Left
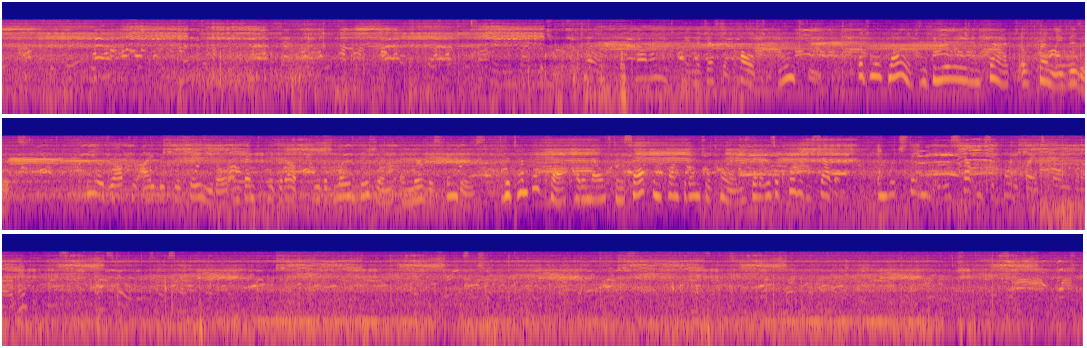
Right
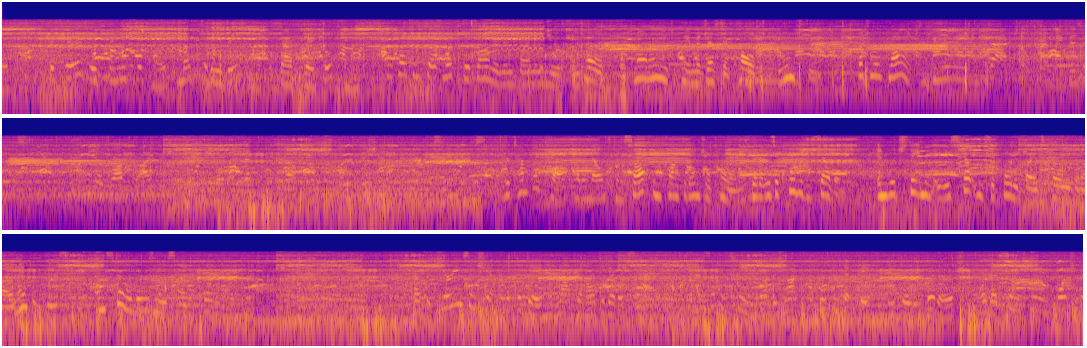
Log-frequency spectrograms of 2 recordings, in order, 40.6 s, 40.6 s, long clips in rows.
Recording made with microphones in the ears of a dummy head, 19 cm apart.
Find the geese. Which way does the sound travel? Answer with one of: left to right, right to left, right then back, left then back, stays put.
stays put.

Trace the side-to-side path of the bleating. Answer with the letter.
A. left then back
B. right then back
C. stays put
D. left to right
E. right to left
C.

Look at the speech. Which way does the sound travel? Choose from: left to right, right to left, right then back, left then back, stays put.
left then back.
